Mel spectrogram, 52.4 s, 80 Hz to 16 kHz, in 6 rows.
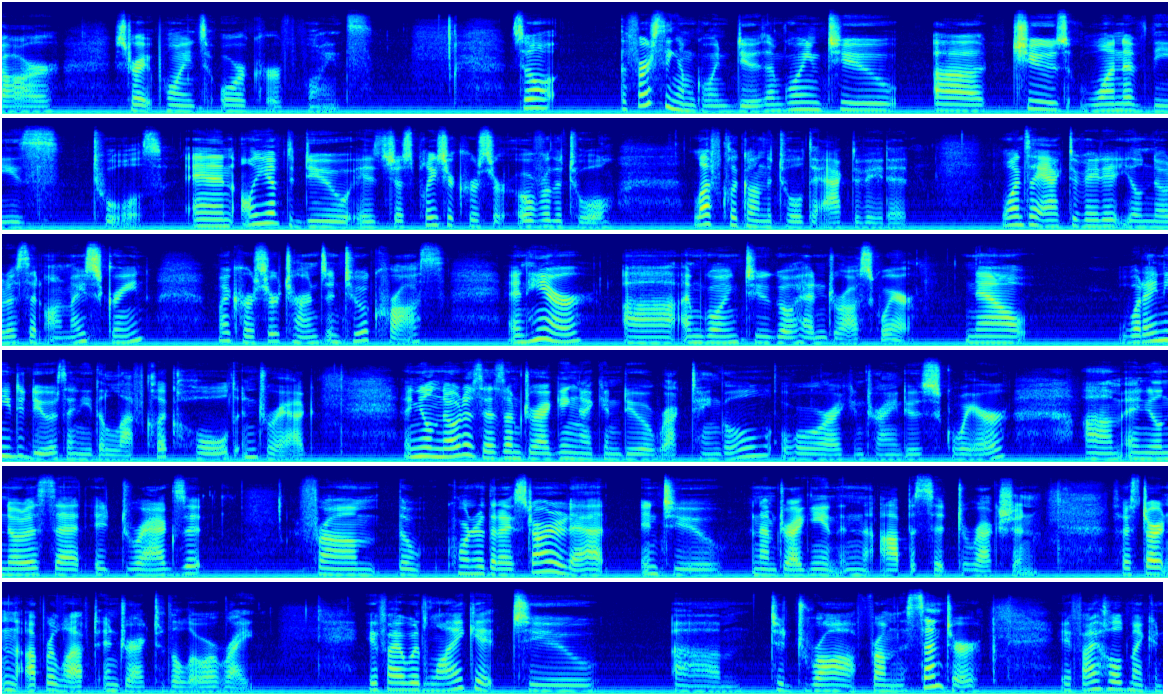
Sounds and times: Speech: 0.0s - 2.8s, 3.4s - 15.5s, 16.2s - 25.2s, 25.9s - 36.5s, 37.1s - 45.6s, 46.4s - 48.2s, 48.8s - 52.4s.

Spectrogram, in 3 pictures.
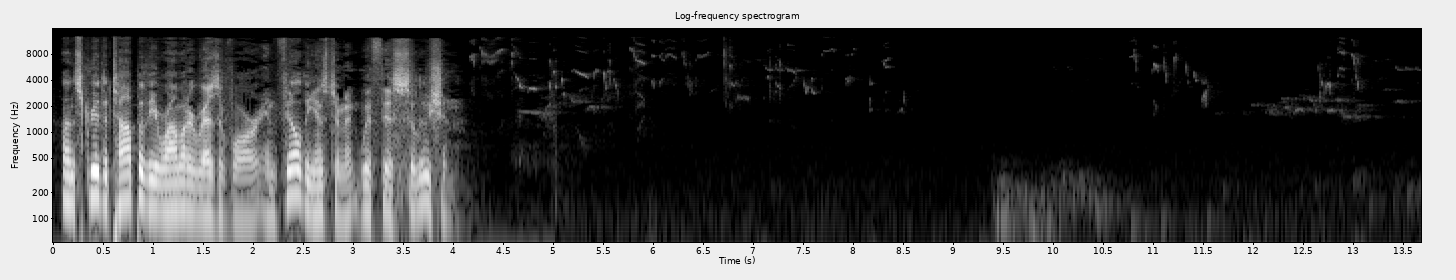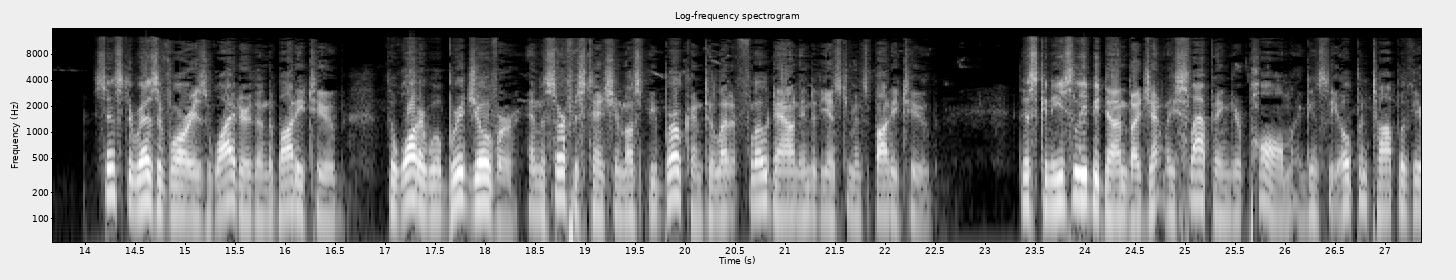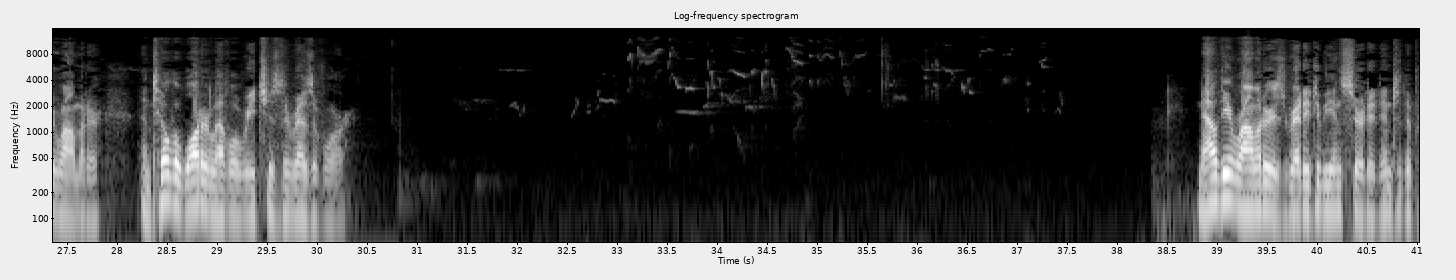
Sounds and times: Speech: 0.1s - 4.1s, 14.1s - 22.5s, 23.4s - 30.4s, 38.8s - 41.0s.

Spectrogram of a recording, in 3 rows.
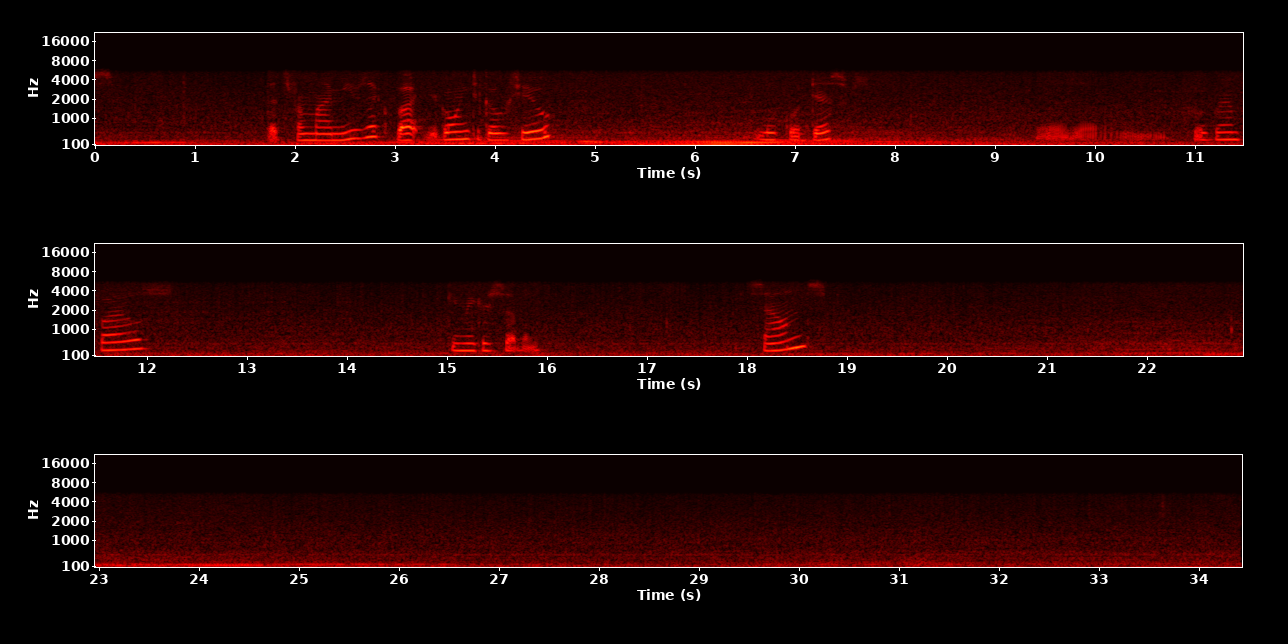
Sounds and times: Speech: 0.0s - 0.2s, 1.8s - 4.6s, 6.6s - 7.8s, 9.4s - 12.3s, 15.0s - 16.0s, 18.0s - 18.8s.

